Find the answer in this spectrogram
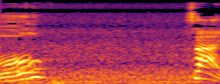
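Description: A woman's voice drawing out a Mandarin word whose pitch dips and then rises, ending about half a second in, then a short word with a falling pitch near the end. A low steady hum fills the gap between.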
